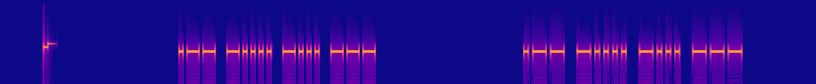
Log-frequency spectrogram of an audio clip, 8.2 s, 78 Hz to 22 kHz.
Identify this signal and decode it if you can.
Morse code, heard as a keyed tone, about 30 wpm, 700 Hz. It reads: W6BO W6BO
